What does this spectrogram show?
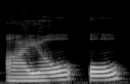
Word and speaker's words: aisle: a dark El so aisle and we do not say this s either right so it's like I'll like I'll go there I'll and here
